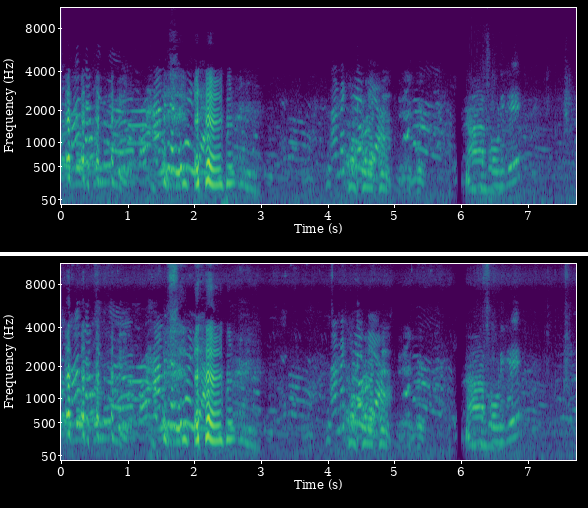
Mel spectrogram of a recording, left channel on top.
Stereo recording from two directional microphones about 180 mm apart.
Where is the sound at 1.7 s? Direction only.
45° right (ahead or behind).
